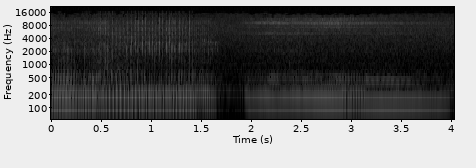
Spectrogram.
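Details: Bulldog snoring: a coarse, vibrating snore followed by a lower, steady droning breath sound.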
